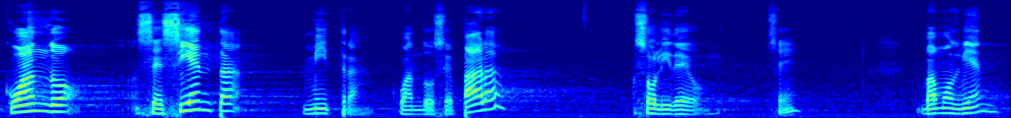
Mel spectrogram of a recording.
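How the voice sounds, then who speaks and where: A man's voice: fairly high pitch, big pitch swings, very slow, gravelly, long pauses, fairly bright tone. A priest teaching a class in a playful manner, checking again and again that his students follow him. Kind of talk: classroom lecture. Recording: echoey hall.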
